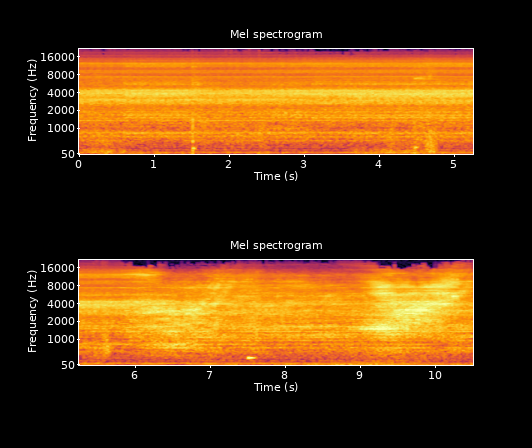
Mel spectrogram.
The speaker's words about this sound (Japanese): ドライヤーで乾かしながら、ブラシで優しく溶かしてあげるのも大切なの。風を下から当てると広がってしまうし、キューティクルが剥がれてしまうのよ。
